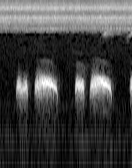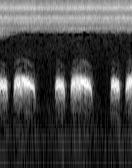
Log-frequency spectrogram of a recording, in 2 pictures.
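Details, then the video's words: Decoy spotted dove with a good voice and proper pattern, heard during ground-bait trapping; regular short-long coo pairs repeated about every second, low and mellow, over steady hiss. "Bổi lớn tiếng,chim bài bản"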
